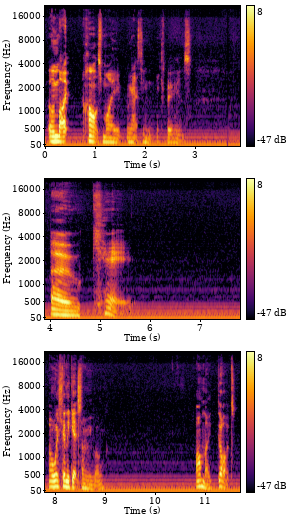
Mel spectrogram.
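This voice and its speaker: A man's voice: mid-range voice, lively intonation, slow pace, long pauses, a bit bright, faint music behind, low-quality recording. A man chatting casually as a live-stream reactor, stumbling over his words and interrupting himself. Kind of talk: casual live-stream chat with rehearsed intros.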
